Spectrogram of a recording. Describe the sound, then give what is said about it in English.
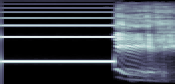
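A loud, steady censor bleep holds a single pitch for about a second, then cuts off abruptly as a man's strained, shouting voice breaks in. “Are you going to beep?”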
